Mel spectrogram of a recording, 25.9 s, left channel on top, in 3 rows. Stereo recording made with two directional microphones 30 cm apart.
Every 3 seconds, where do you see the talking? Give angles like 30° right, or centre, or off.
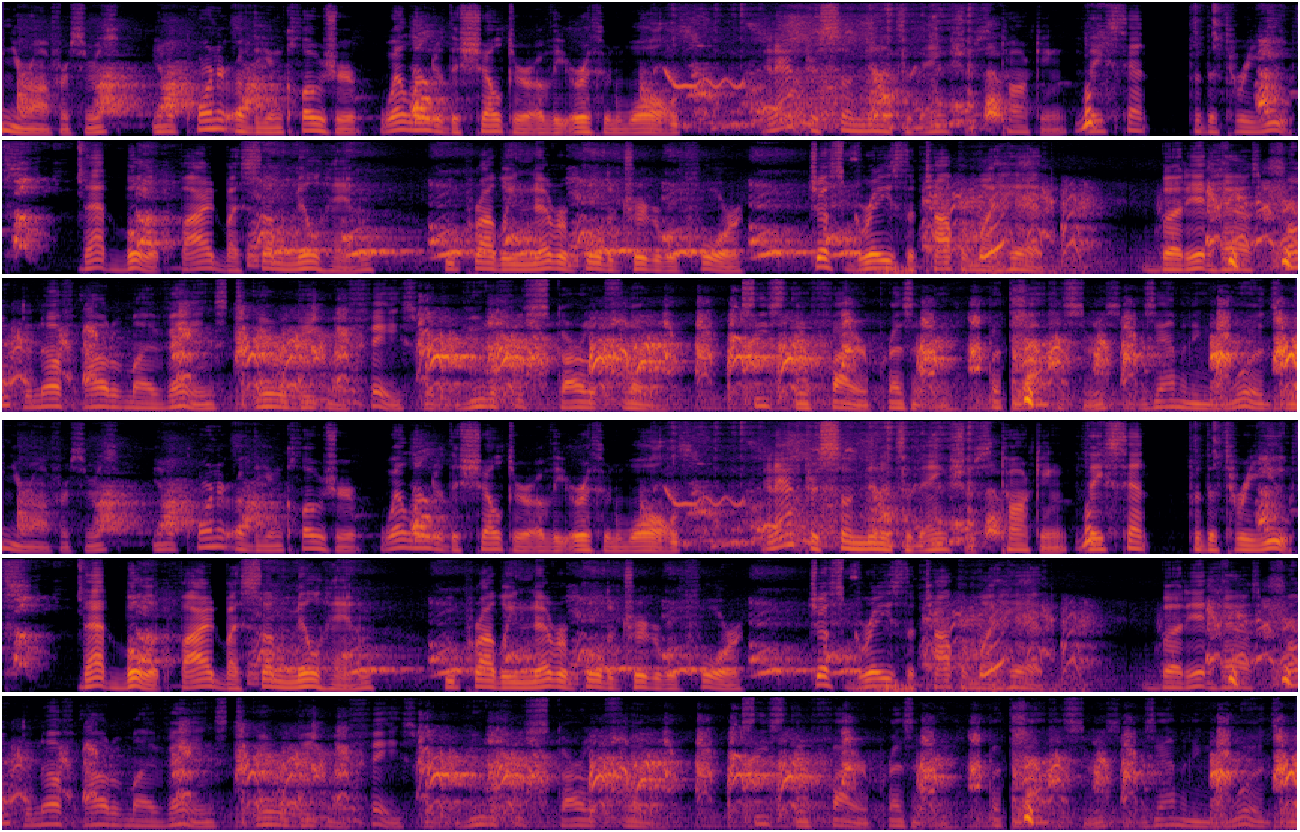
40° left, 10° right, 40° right, 20° right, 10° left, 40° left, 50° left, 50° left, 50° left.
